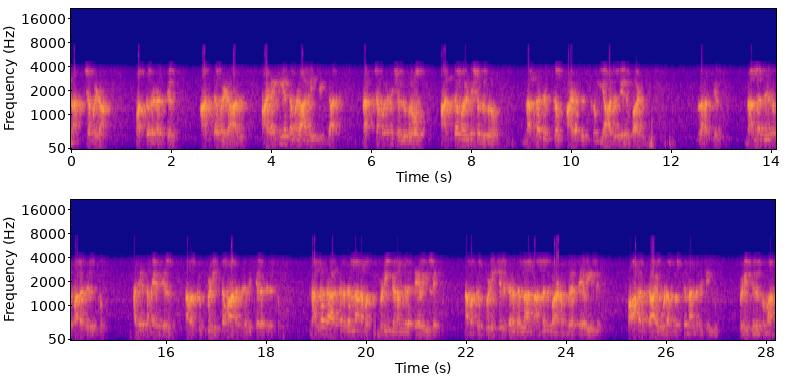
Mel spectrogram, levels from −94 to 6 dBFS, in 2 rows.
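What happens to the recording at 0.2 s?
Nothing goes wrong at 0.2 s; the audio plays through that moment intact, with no dropout, click, distortion or other fault to be heard.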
